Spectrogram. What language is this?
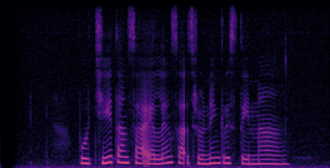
Javanese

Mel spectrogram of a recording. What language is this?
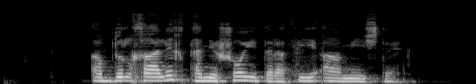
Phalura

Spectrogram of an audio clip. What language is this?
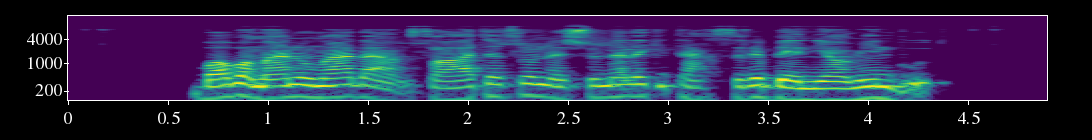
Persian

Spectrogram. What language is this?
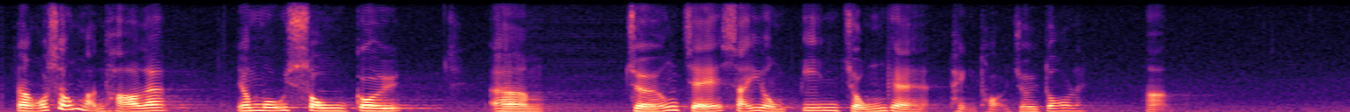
Cantonese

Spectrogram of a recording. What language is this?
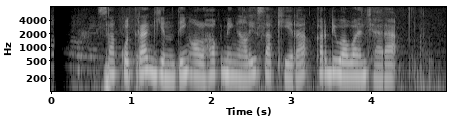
Sundanese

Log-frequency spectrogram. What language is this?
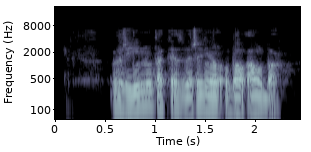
Czech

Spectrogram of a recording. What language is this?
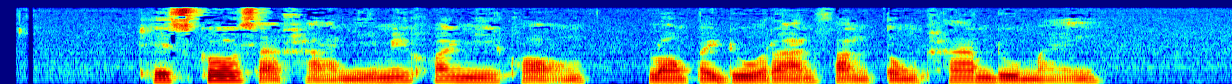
Thai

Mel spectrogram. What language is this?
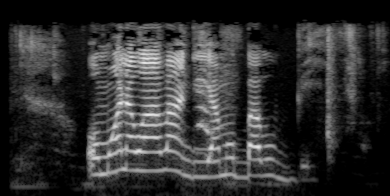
Ganda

